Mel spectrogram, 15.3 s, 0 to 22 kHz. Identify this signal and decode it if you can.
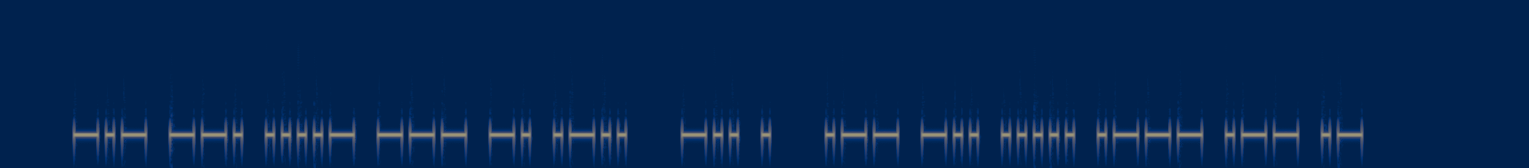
Morse code, heard as a keyed tone, about 15 wpm, 700 Hz. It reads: KG4ONL DE WD5JWA
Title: USA Callsign DE Callsign - 6 Characters - 15wpm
